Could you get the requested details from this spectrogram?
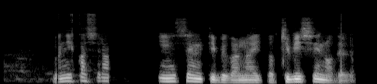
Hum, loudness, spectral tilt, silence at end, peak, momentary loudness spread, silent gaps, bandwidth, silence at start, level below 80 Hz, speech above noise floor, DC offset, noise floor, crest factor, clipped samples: none; -21 LUFS; -7 dB/octave; 0.25 s; -4 dBFS; 14 LU; 1.46-1.50 s; 11.5 kHz; 0.55 s; -54 dBFS; 30 dB; under 0.1%; -51 dBFS; 18 dB; under 0.1%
